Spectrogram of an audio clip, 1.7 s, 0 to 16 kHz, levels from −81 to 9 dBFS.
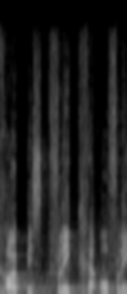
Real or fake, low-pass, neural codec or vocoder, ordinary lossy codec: fake; 14.4 kHz; vocoder, 44.1 kHz, 128 mel bands, Pupu-Vocoder; none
